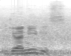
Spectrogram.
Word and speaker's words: Ioannidis: Se lo voy a deletrear, J O H O N, John, Ioannidis, doctor griego, I latina, O A N de nido, N I D de dedo, I S. Se pronuncia Ioannidis. Publicó un artículo en la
